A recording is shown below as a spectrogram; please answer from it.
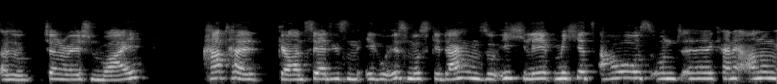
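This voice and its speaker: A woman's voice: high voice, highs cut off. A young woman from Germany in her twenties, a guest chatting casually in an interview, rambling with many fillers.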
